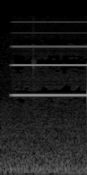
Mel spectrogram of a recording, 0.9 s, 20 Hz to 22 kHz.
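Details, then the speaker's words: Steady, loud, high-pitched electronic tone from an iPAD SP1 AED in adult mode during a real-time CPR and AED demonstration, after rhythm analysis with the prompts "do not touch the patient" and "clear, shock advised"; shock-advised warning tone. "do not touch the patient analyzing heart rhythm and clear shock advised"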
